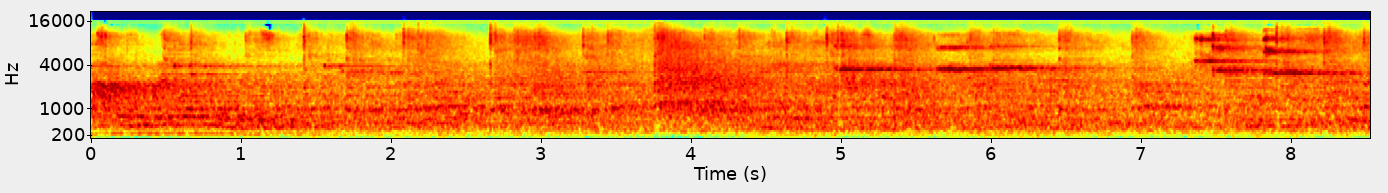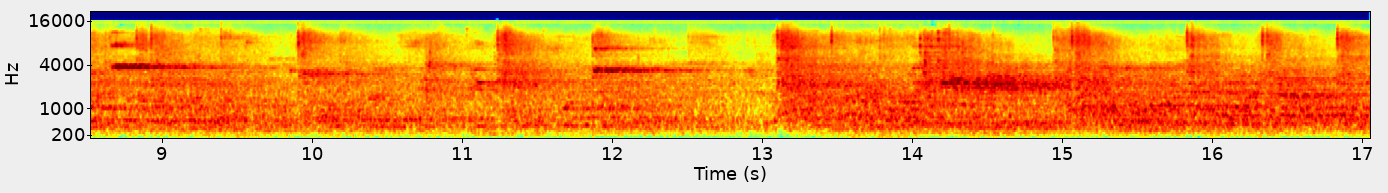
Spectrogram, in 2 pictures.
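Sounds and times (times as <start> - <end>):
reverberant murmur: 0.0 - 17.0
shuttlecock hits: 0.5 - 12.2, 13.0 - 17.0
shoes squeaking on court: 4.9 - 6.6, 7.2 - 10.2, 11.8 - 13.0.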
